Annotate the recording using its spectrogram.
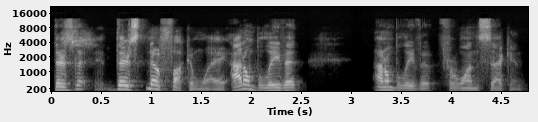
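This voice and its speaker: A man's voice: mid-range voice, animated, normal speed, darkish tone. A man co-hosting a podcast with a slight Texas twang, talking bluntly and profanely in casual chat. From moved to Texas. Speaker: podcast co-host.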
